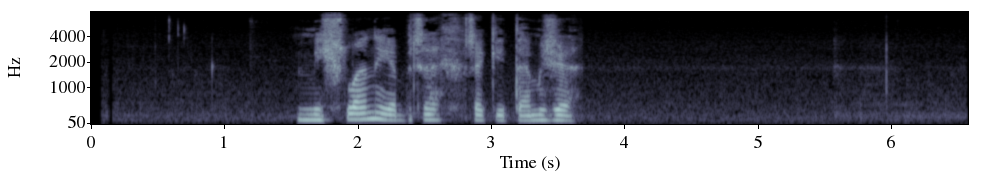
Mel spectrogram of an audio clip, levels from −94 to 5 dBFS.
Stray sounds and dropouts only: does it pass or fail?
pass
